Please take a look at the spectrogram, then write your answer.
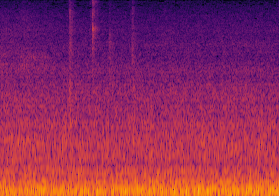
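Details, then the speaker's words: Salvage-auction car idling on a cold day with AC on: steady, slightly fast idle with an even low rumble, no misses or knocks, then idling down as it warms. Normal high cold idle. "She's idling a little high, but it is cold out here, so we'll give it a few minutes. There she goes. She's idling down."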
